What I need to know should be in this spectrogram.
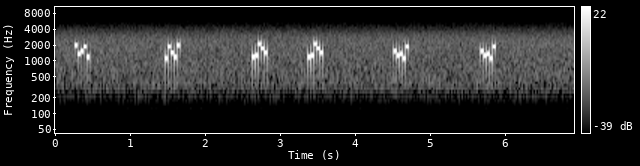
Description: Five-tone selective call (EEA), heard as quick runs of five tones, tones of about 40 ms, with a squelch burst at the end. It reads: 04692 19520 23385 23385 63419 63419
